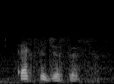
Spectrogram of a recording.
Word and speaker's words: exegesis: So would you like to hear exegesis? How do you pronounce that? – Exeges? – E-X-E-G-E-S-I-S. Exegesis. Okay, got it. Exegesis.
